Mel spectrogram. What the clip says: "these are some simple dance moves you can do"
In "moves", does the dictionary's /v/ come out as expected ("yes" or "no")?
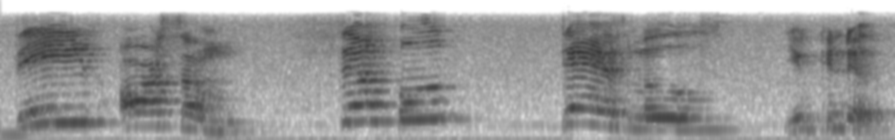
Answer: no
